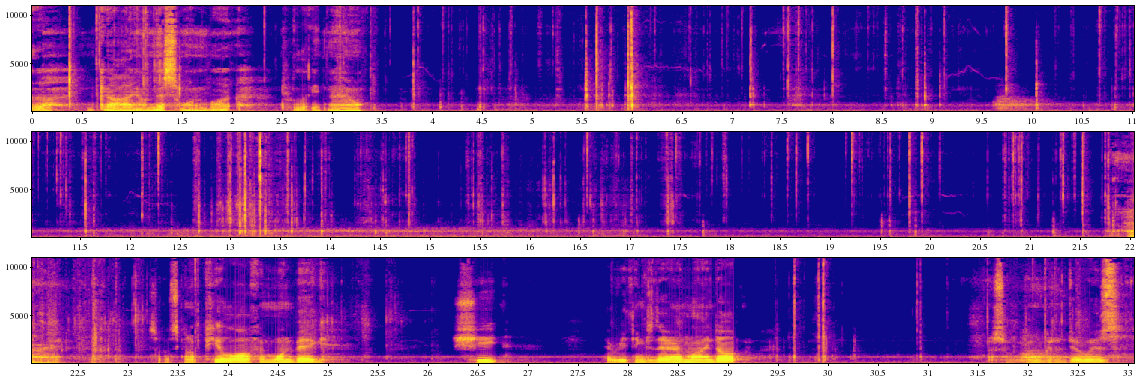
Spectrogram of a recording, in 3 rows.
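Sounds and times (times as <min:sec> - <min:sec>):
paper crinkling: 0:00.6 - 0:26.1, 0:29.5 - 0:33.0
transfer sheet peeling crackle: 0:02.5 - 0:23.9.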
